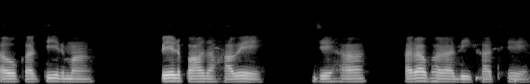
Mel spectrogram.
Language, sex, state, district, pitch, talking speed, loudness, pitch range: Chhattisgarhi, male, Chhattisgarh, Jashpur, 130 Hz, 125 wpm, -21 LUFS, 125-140 Hz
